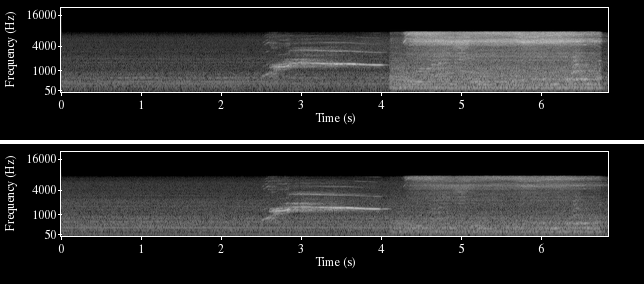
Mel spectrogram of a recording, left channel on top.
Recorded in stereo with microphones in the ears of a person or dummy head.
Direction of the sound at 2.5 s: 75° right (ahead or behind).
